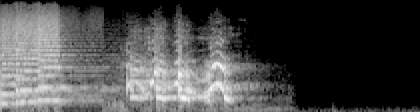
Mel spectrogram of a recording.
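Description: Electronic synth music dies away in the first second. Then a dog barks about four times in quick succession, the last bark longer and loudest.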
